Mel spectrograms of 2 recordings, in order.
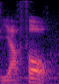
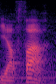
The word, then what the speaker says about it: Jaffa: the time in peace in jaffa which is also known as yafo it can be pronounced yaffa which basically means beautiful in hebrew or in arabic um and yaffo or yaffa is the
